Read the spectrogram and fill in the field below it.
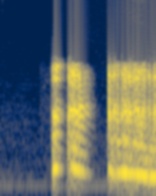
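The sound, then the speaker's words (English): A series of three loud, voiced gasps, each with a breathy edge and slightly falling pitch: a short one, a slightly longer one, then a drawn-out final gasp, with no speech around them. “Oh, wow, that was an interesting sound. Isn't it interesting that a gasp, a simple gasp, can be either terror or joy and excitement?”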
